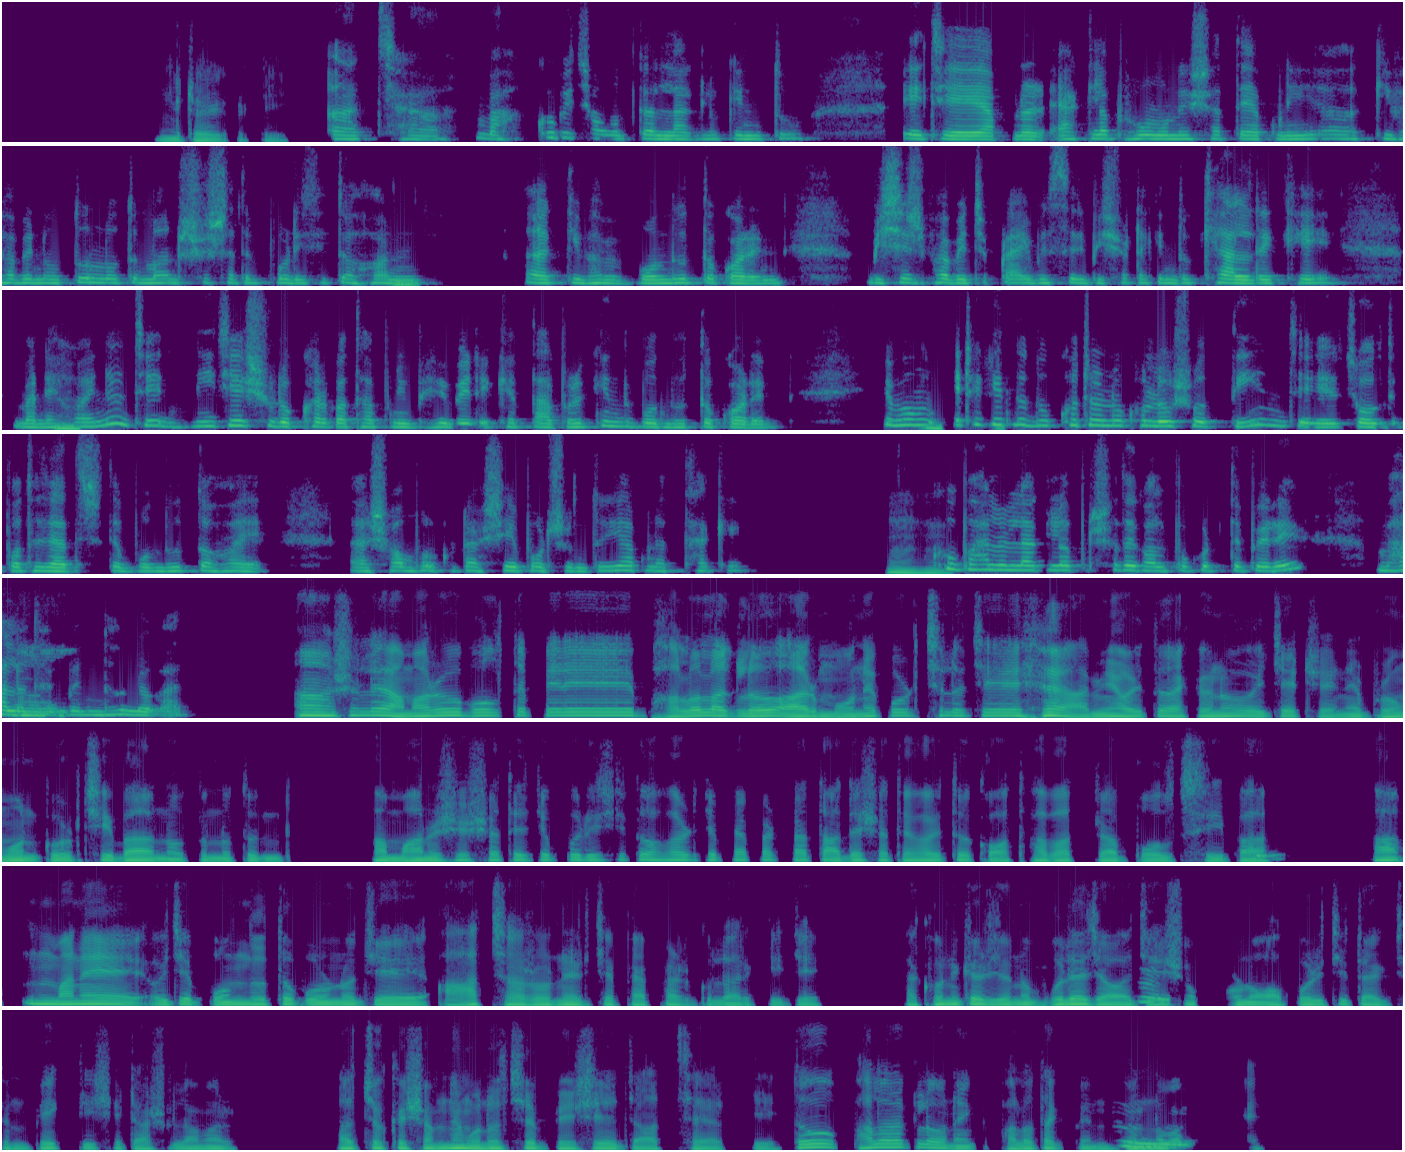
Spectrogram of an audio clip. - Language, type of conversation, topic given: Bengali, podcast, একলা ভ্রমণে সহজে বন্ধুত্ব গড়ার উপায় কী?
- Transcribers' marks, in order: laughing while speaking: "আমি হয়তো এখনো"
